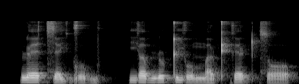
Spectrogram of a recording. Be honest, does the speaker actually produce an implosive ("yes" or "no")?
no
